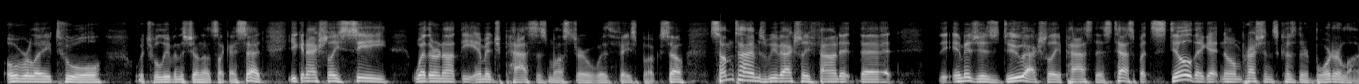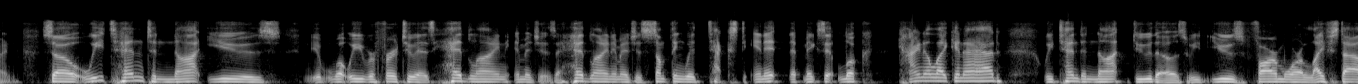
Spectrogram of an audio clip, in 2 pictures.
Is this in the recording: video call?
no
